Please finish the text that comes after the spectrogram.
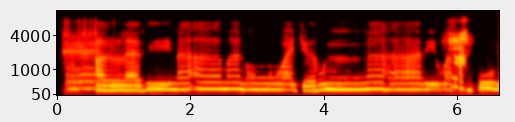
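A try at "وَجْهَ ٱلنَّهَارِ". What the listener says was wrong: han, bukan hun. Hanya fathah.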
